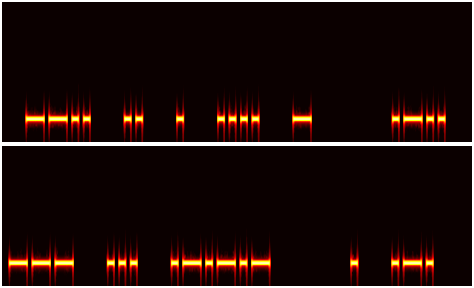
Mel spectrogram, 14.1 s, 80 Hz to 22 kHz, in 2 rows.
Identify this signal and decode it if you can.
Morse code, heard as a keyed tone, about 14 wpm, spaced as for 10 wpm, 680 Hz. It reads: ZIEHT LOS. ER
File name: Morsekurs / Witze / Witz 17.Oktober 2023 50 F70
